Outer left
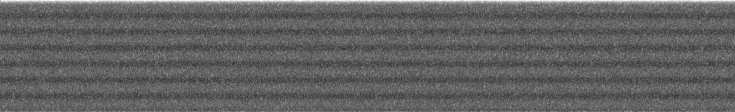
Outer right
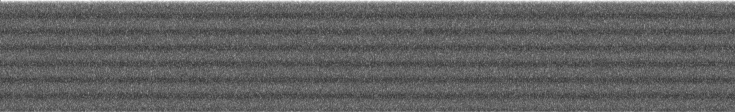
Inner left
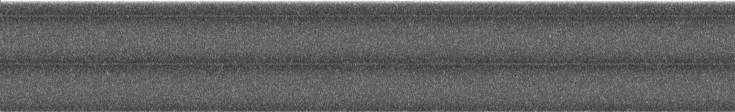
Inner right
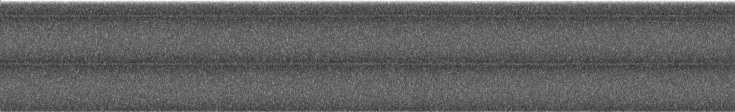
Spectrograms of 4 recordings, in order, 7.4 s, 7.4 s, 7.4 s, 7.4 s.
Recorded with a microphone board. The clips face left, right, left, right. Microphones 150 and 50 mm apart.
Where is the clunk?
I don't hear a clunk.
